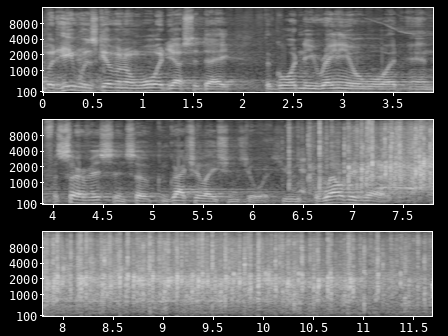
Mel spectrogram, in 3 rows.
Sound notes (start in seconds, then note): 8.0 applause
